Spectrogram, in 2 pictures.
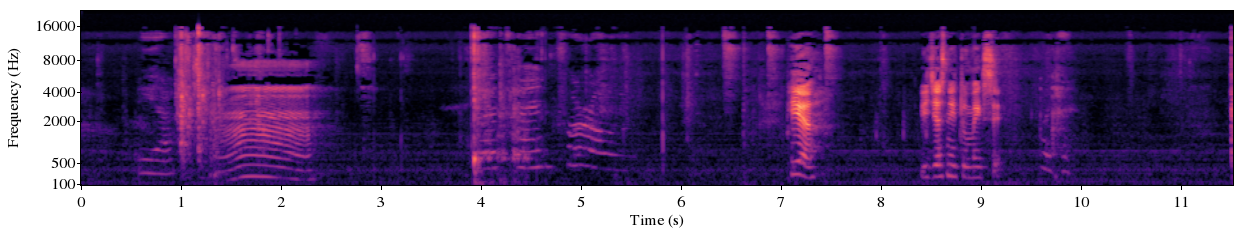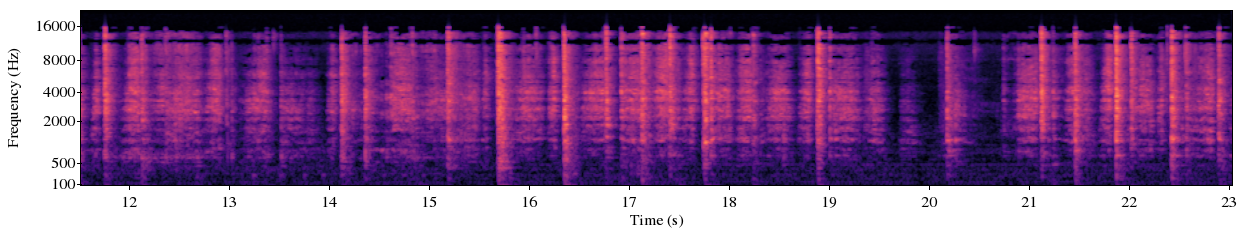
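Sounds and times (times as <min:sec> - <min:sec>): utensil stirring in mixing bowl: 0:11.5 - 0:23.0.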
